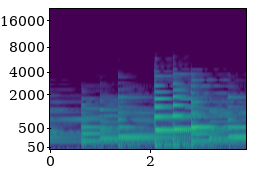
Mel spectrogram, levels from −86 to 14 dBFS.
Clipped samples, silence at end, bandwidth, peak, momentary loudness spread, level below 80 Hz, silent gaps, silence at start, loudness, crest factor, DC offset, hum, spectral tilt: under 0.1%; 0 s; 6.2 kHz; -14 dBFS; 13 LU; -56 dBFS; none; 0 s; -32 LUFS; 18 dB; under 0.1%; none; -5 dB/octave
